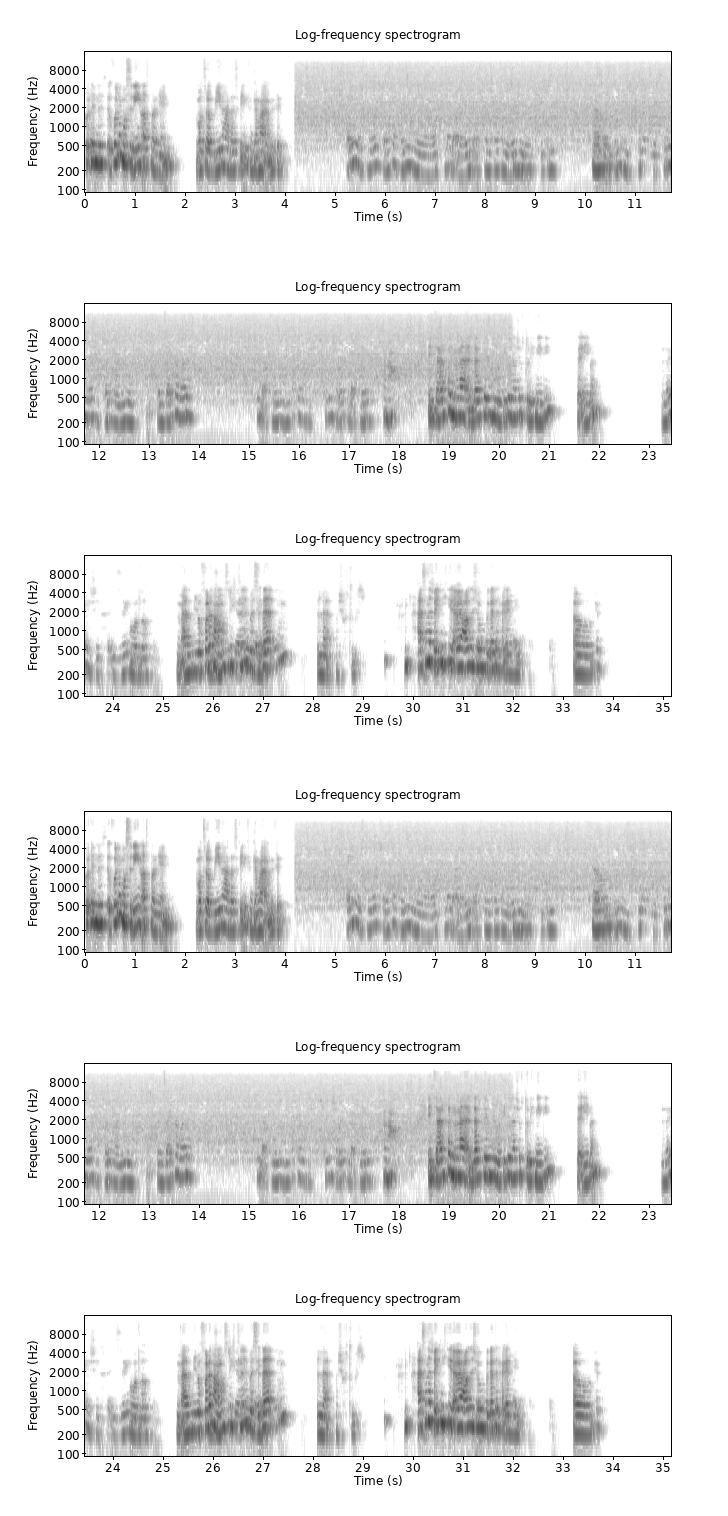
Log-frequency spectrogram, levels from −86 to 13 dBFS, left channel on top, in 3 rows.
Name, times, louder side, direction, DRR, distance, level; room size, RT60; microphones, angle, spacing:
voice 1, 0.0-1.8 2.2-3.9 8.7-8.9 10.1-10.5 17.7-18.0 18.4-21.0 21.6-22.0 24.3-24.7 25.3-27.2 28.1-29.0 29.8-32.1 33.2-33.6, right 2 dB, 85° right, 0.5 m, -30 dB
sound 1, 4.2-20.3, left 1 dB, 10° left, 0.3 m, -49 dB
voice 2, 5.2-9.4 10.2-13.9 15.1-17.5 18.0-18.3 23.2-24.4 24.8-24.9 25.9-27.4 28.2-28.3 30.2-30.8 31.1-32.2 32.7-32.8 33.6-33.7, equal, 40° right, 0.7 m, -42 dB
2.2 x 2.1 x 2.6 m
head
